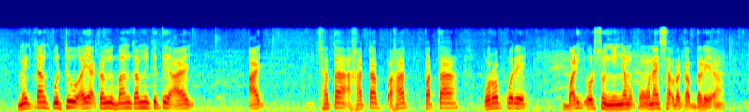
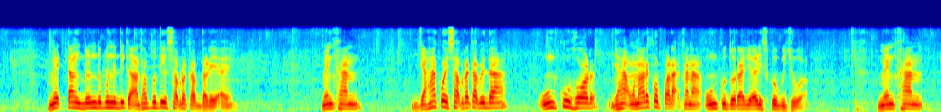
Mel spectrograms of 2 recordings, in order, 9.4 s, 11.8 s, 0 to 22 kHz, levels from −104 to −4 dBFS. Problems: constant background noise, background conversations at intervals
